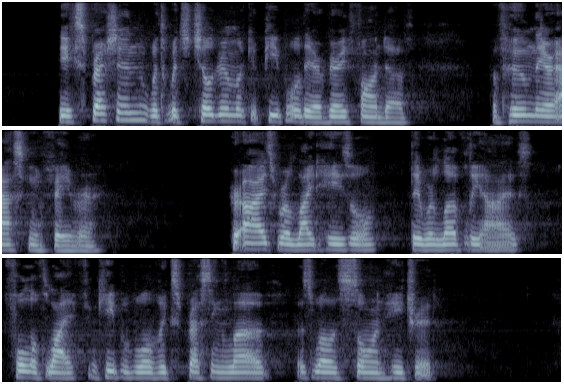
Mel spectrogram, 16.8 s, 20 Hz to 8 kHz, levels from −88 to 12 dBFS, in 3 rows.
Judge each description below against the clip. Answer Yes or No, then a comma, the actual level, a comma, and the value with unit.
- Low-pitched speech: Yes, low, 130 Hz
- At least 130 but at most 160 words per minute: Yes, average, 155 wpm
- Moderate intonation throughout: No, narrow, 1.7 semitones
